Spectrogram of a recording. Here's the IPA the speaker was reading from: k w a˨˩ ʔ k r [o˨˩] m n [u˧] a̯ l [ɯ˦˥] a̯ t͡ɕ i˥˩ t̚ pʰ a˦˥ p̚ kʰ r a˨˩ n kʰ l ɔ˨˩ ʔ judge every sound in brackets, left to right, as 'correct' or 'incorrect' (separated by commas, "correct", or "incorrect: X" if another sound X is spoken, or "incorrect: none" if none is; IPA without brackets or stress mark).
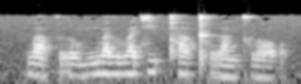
incorrect: o˩˦, correct, incorrect: u˦˥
